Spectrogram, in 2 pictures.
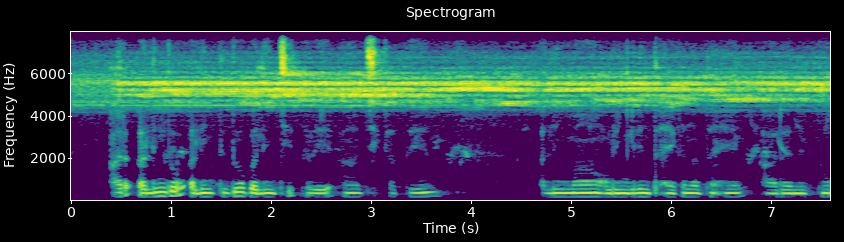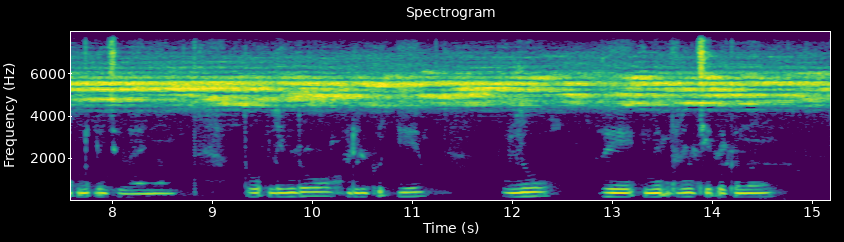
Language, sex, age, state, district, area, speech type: Santali, female, 18-30, Jharkhand, Seraikela Kharsawan, rural, spontaneous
